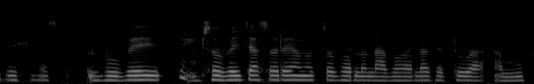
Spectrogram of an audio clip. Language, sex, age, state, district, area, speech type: Odia, female, 45-60, Odisha, Mayurbhanj, rural, spontaneous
